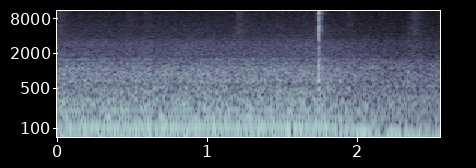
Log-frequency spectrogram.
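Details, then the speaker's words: Mercedes W126 300SEL AC blower on high speed: low, steady buzzing hum present on high but not on low fan speed; blower motor worn and malfunctioning. "okay. This means his blower is broken, it's malfunctioning. The older brother noticed something while test driving."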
